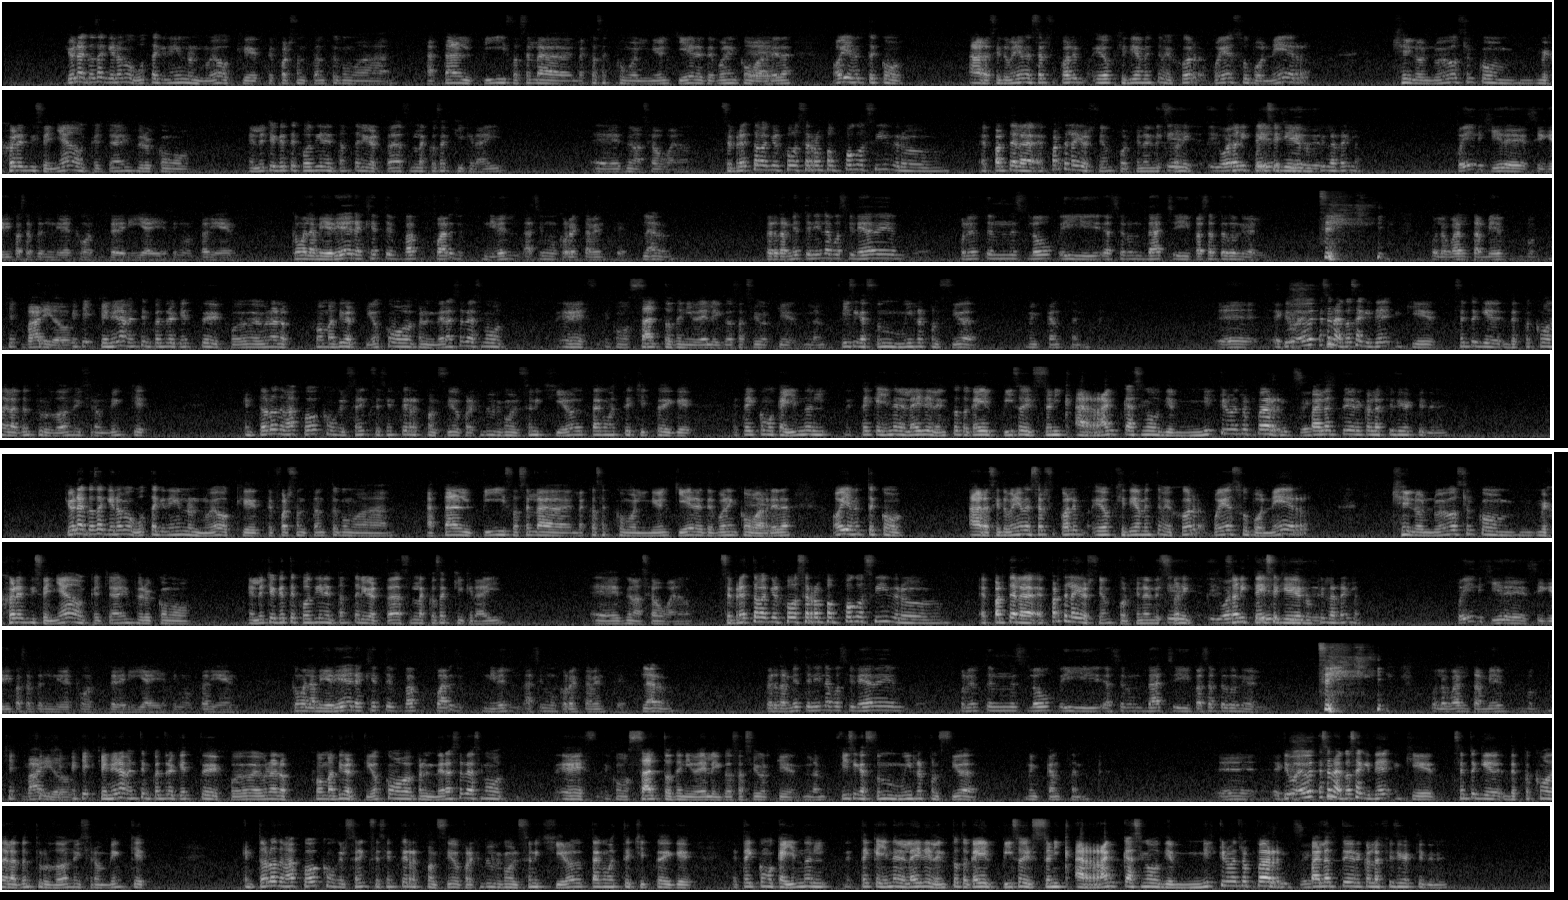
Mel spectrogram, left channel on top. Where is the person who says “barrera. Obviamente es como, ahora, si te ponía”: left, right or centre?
Right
